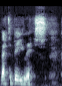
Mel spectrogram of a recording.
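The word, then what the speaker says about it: Metebelis: I just wish someone had been on set that actually knew the reference and could have just gently said to Matt, can you pronounce it Metabolis? Like John Pertwee did.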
